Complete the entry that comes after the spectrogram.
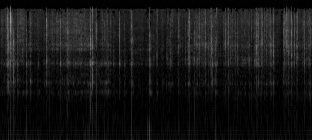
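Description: Fingernails tap and scratch the ridged sides of a small, empty, clear unlabeled plastic water bottle with a green cap, making quick hollow clicks and dry crinkly scrapes. The sound stays close and dense throughout, with a sharper knock near the three-second mark.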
